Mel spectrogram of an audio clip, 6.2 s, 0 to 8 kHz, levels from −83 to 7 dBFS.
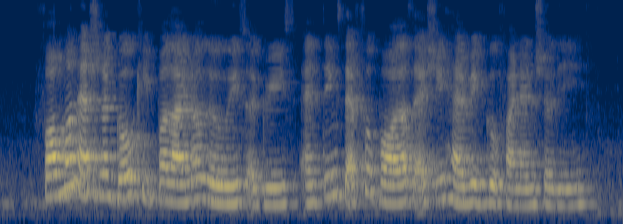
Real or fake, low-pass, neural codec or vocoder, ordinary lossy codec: real; none; none; none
